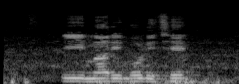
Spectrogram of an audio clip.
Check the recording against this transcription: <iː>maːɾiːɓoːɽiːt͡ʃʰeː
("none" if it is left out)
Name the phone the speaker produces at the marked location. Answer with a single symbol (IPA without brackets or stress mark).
iː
